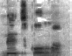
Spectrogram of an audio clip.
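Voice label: "late comer", Nigerian Pidgin, female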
